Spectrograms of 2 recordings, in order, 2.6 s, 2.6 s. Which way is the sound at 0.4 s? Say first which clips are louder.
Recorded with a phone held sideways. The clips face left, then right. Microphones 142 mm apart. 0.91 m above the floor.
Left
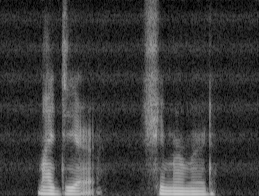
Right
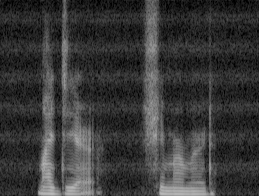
Left 5 dB; 20° left (ahead or behind).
